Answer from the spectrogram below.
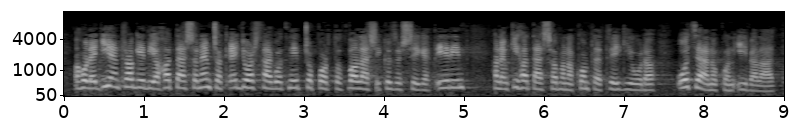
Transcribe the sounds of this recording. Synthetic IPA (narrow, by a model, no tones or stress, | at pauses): ɒɦo̞lɛɟːijɛnt̪rɒɡeːd̪ijɒɦɒt̪aːʃɒnɛmt͡ʃɒkɛɟːo̞rsaːɡo̞t̪neːp̚t͡ʃo̞po̞rt̪o̞t̪ʋɒlːaːʃikø̞zø̞ʃːeːɡɛt̪eːɾint̪ | hɒnɛmkiɦɒt̪aːʃɒbɒnɒko̞mplɛt̪reːɡijoːɾɒ | oːt̪sɛaːno̞ko̞nʔiːvɛlaːlt̪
